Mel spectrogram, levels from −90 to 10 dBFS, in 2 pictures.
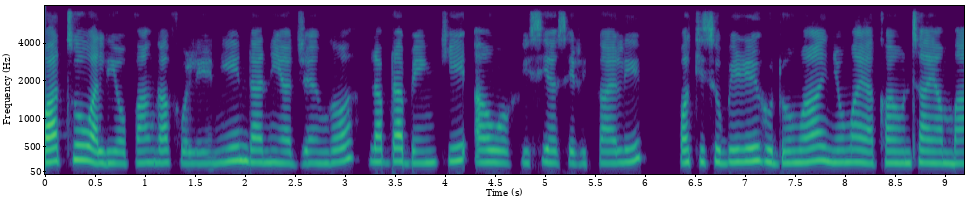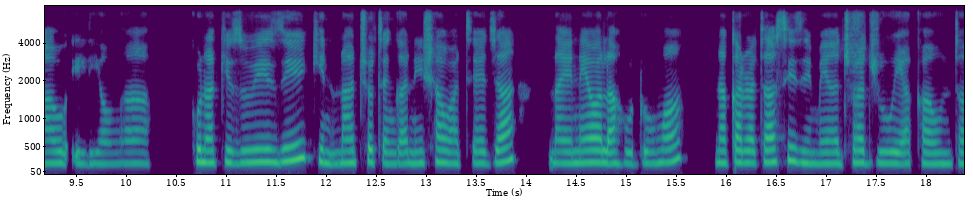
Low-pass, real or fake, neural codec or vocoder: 7.2 kHz; fake; codec, 16 kHz, 2 kbps, X-Codec, HuBERT features, trained on LibriSpeech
